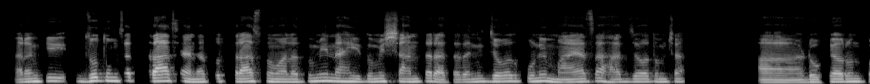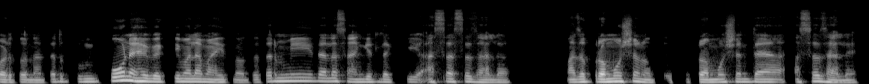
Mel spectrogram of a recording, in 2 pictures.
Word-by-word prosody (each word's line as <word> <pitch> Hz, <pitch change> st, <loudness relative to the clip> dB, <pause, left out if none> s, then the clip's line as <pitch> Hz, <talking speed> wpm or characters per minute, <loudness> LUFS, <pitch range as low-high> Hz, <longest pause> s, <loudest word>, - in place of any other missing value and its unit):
कारण 130 Hz, +5 st, +1 dB
की 155 Hz, +1 st, -1 dB, 0.2 s
जो 160 Hz, -, +5 dB
तुमचा 170 Hz, 0 st, +2 dB
त्रास 155 Hz, -1 st, +3 dB
आहे 140 Hz, -, +3 dB
ना, 120 Hz, -, +1 dB
तो 140 Hz, +3 st, -7 dB
त्रास 135 Hz, 0 st, 0 dB
तुम्हाला 125 Hz, -2 st, 0 dB
तुम्ही 150 Hz, +2 st, +1 dB
नाही 135 Hz, -3 st, +2 dB
तुम्ही 130 Hz, +1 st, +1 dB
शांत 130 Hz, 0 st, +1 dB
राहतात 115 Hz, -4 st, -1 dB
आणि 125 Hz, +3 st, -1 dB
जेव्हा 135 Hz, +1 st, +1 dB, 0.2 s
कोणी 140 Hz, +2 st, +1 dB
मायाचा 125 Hz, +6 st, -1 dB
हात 120 Hz, +1 st, -3 dB
जेव्हा 130 Hz, 0 st, -1 dB
तुमच्या 125 Hz, 0 st, -3 dB, 0.7 s
अ, 105 Hz, -, -2 dB, 0.4 s
डोक्यावरून 125 Hz, +4 st, +1 dB
पडतो 110 Hz, -1 st, -1 dB
ना, 105 Hz, -1 st, -3 dB
तर 120 Hz, +2 st, -4 dB
तुम 125 Hz, +1 st, -4 dB, 0.2 s
कोण 185 Hz, +2 st, +7 dB
आहे 165 Hz, -, +8 dB
हे 145 Hz, -, +7 dB
व्यक्ती 130 Hz, 0 st, 0 dB
मला 130 Hz, -1 st, +3 dB
माहीत 110 Hz, -3 st, 0 dB
नव्हतं. 105 Hz, 0 st, -8 dB
तर 140 Hz, +1 st, -2 dB
मी 155 Hz, +1 st, +2 dB
त्याला 145 Hz, -1 st, 0 dB
सांगितलं, 120 Hz, -3 st, -2 dB
की 115 Hz, 0 st, -11 dB
असं 115 Hz, +4 st, -4 dB
असं 125 Hz, +1 st, -3 dB
झालं. 105 Hz, -3 st, -3 dB, 0.6 s
माझं 110 Hz, +2 st, +1 dB
प्रमोशन 130 Hz, +2 st, +5 dB
होतं. 100 Hz, -2 st, -4 dB, 0.3 s
प्रमोशन 115 Hz, +2 st, 0 dB
त्या 115 Hz, -2 st, 0 dB, 0.2 s
असं 125 Hz, +5 st, -2 dB
झालंय. 100 Hz, -7 st, -1 dB
125 Hz, 170 wpm, -23 LUFS, 115-140 Hz, 0.7 s, आहे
